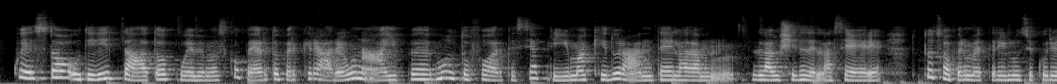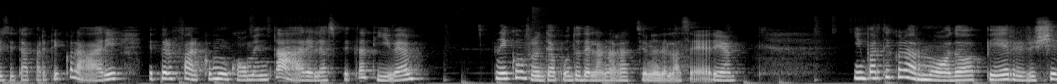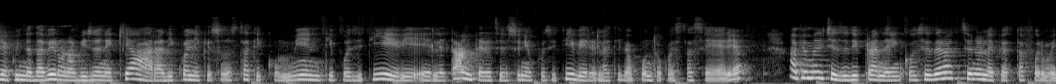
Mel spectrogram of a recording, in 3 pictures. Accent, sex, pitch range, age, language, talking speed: native, female, 190-250 Hz, 20-39, Italian, 150 wpm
